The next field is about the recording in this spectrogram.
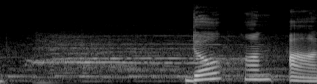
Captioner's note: audience cheers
